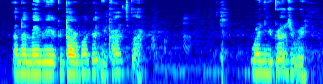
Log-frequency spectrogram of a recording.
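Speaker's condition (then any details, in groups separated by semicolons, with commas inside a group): Quadriplegic cerebral palsy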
